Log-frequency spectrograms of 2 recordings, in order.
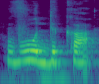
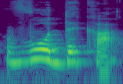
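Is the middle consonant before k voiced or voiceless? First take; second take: voiced; voiced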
